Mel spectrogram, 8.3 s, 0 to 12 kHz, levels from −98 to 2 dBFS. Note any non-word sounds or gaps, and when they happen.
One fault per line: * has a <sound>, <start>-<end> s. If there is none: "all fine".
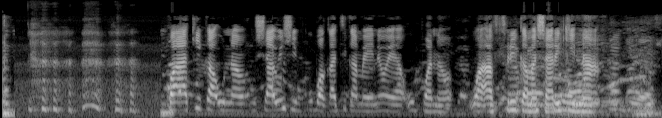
* has a laugh, 0.3-1.8 s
